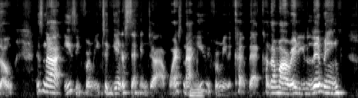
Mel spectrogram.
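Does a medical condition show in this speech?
Yes: cerebral palsy; wheelchair user, previously walked limitedly.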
